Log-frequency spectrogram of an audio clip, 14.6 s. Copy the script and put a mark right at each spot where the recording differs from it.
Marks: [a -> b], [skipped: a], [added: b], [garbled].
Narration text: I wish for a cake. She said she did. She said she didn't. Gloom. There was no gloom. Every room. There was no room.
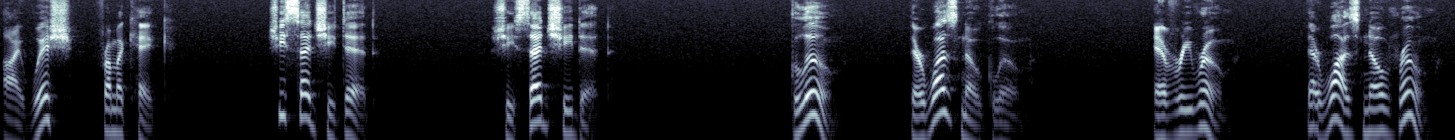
I wish [for -> from] a cake. She said she did. She said she [didn't. -> did] Gloom. There was no gloom. Every room. There was no room.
